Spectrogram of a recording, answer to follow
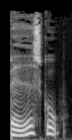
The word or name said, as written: badesko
